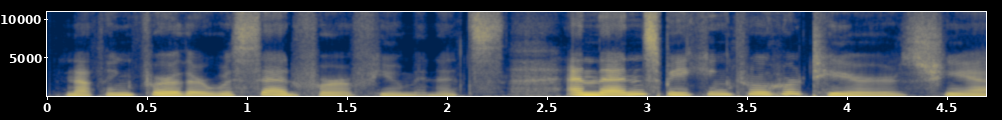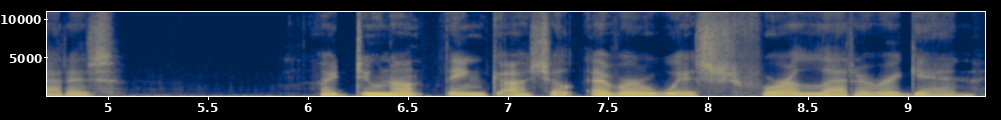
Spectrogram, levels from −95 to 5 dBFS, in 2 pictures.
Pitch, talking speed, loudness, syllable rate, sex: 205 Hz, 180 wpm, -18 LUFS, 4.7 syllables/s, female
